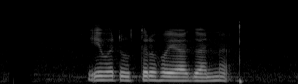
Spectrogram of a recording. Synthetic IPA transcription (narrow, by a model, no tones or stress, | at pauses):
eːʋaʈəut̪ːəɾəɦojaːɡanːə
